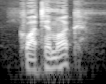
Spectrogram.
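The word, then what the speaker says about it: Cuauhtémoc: Cuauhtemoc. – It's Cuauhtemoc. That's how you pronounce it.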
